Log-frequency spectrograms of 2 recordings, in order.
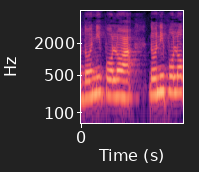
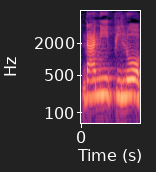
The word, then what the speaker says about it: धोनी पोलो: Video बनाते हैं, तो धोनी पोलो को भी आप लोग अच्छा से ढंग से प्रोनाउंस नहीं करते हो, दानी पिलो क्या क्या ऐसे आप बोलते हो। तो पोलियो बोल के भी एक यूट्यूब में मैंने वीडियो सुना है।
